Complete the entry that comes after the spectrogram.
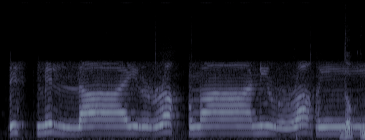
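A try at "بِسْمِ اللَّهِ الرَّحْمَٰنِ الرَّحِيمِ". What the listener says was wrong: दोबारा आपने एर पढ़ा, बिस्मिल्लाह एर ना, हा को दुरुस्त कीजिए। हे हा, बिस्मिल्लाहिर्रहमानिर्रहीम।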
